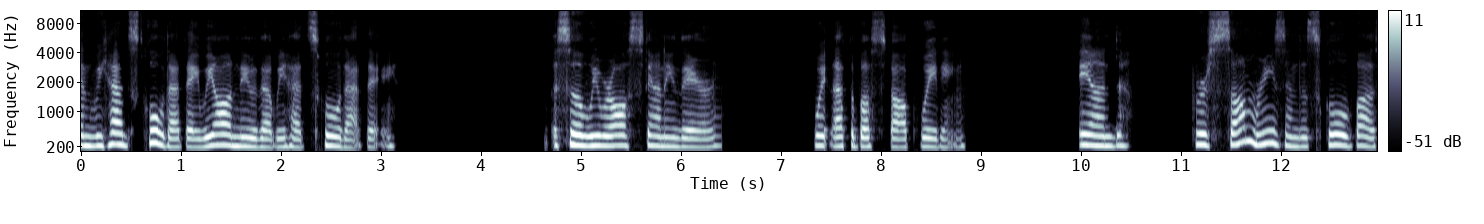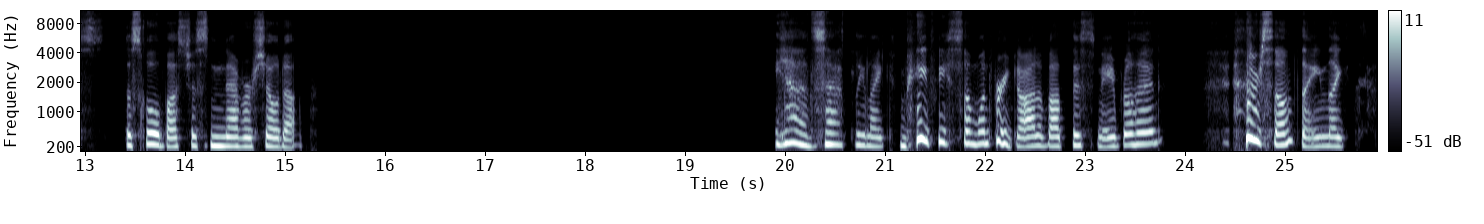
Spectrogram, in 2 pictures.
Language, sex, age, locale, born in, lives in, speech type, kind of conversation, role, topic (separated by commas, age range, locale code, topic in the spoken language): English, female, 25-29, en-US, United States, United States, conversation, advice, user, How can I cope with missing my old friends and make new connections after moving?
